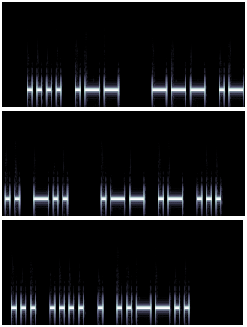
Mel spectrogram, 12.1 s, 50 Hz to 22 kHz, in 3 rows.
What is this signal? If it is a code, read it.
Morse code, heard as a keyed tone, about 15 wpm, 700 Hz. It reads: HW OLD WAS SHE?
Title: Sentences from Top 200 Words and Abbreviations 15wpm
